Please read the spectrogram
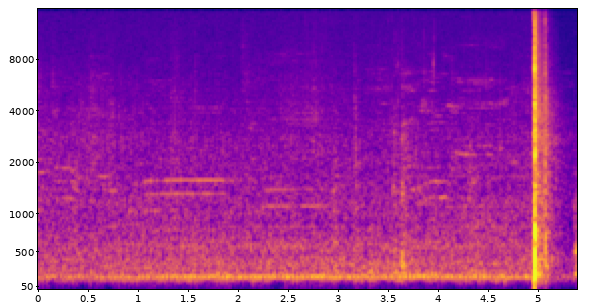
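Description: Cup-noodle vending machine running with a steady low hum as it serves hot water into the cup, with one sharp clack about five seconds in.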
